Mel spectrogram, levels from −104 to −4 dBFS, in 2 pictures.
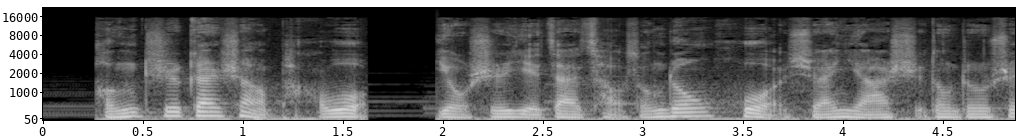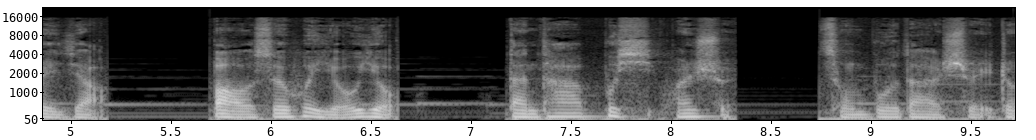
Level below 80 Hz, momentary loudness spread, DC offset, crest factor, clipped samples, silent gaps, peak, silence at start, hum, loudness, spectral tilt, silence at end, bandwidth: -44 dBFS; 7 LU; under 0.1%; 22 dB; under 0.1%; none; -6 dBFS; 0.25 s; none; -29 LUFS; -6 dB/octave; 0 s; 15.5 kHz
